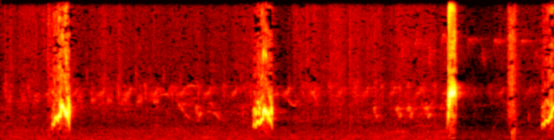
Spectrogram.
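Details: Red-whiskered bulbul calling with short rising whistled notes about every two seconds, plus a brief click and a sharper high note, against a quiet background.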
